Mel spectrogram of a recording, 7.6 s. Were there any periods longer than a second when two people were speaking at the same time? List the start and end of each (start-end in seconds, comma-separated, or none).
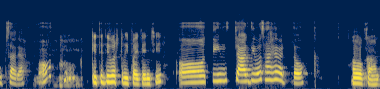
none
